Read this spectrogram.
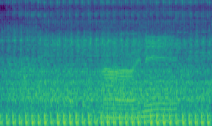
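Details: Single-cylinder motorcycle idling after battery service (the battery water was nearly empty and it would not start; cleaned, recharged). It now starts on the electric starter: even, steady thump about four times a second, no knocks or rattles; healthy idle.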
